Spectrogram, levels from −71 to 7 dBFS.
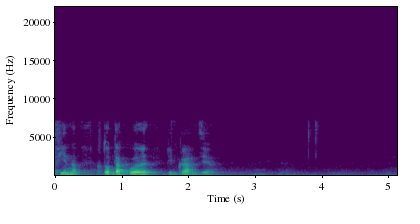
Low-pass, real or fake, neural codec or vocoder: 7.2 kHz; fake; codec, 24 kHz, 0.9 kbps, WavTokenizer, medium speech release version 2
